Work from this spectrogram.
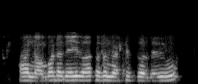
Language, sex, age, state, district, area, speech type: Odia, male, 30-45, Odisha, Malkangiri, urban, conversation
